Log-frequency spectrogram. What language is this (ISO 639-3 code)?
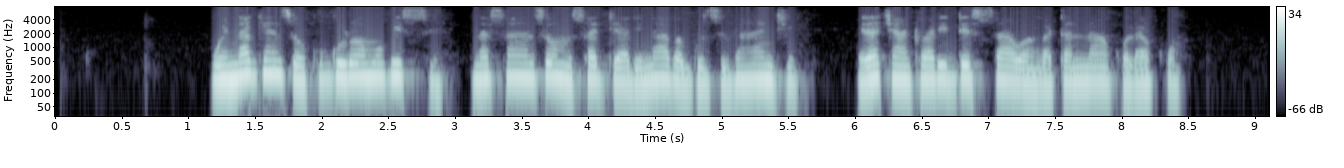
lug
